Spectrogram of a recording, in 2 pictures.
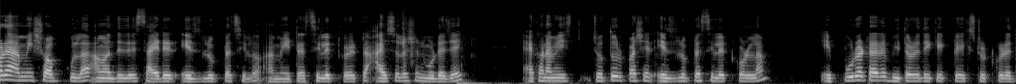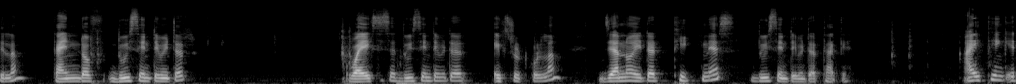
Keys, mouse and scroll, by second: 1.2 click, 2.5 Tab, 4.0 KP_Divide, 4.7 Tab, 5.7 alt+shift+click, 6.7-8.7 middle drag, 8.7 e, 14.6 scroll up 1, 15.1 middle click, 15.7 scroll up 1, 16.0-19.3 middle drag.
